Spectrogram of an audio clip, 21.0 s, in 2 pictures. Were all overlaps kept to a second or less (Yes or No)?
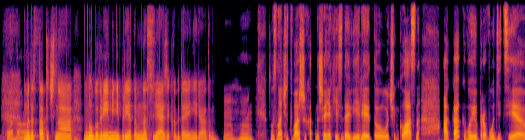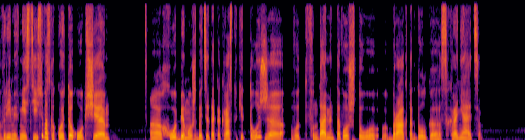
Yes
